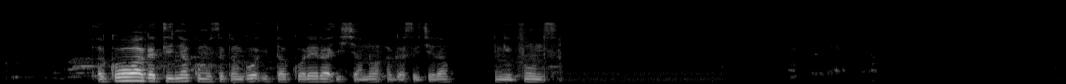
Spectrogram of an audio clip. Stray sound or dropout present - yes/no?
no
